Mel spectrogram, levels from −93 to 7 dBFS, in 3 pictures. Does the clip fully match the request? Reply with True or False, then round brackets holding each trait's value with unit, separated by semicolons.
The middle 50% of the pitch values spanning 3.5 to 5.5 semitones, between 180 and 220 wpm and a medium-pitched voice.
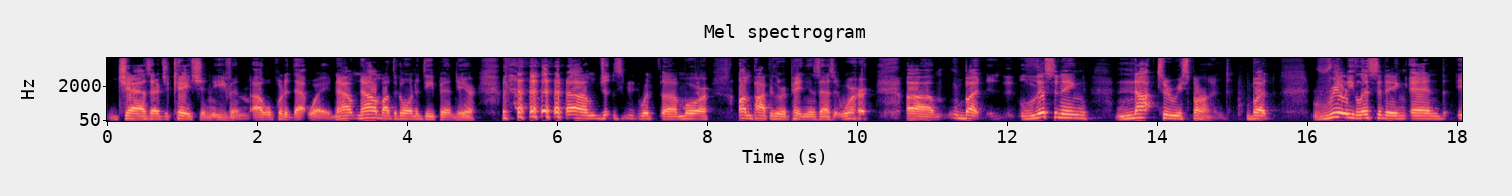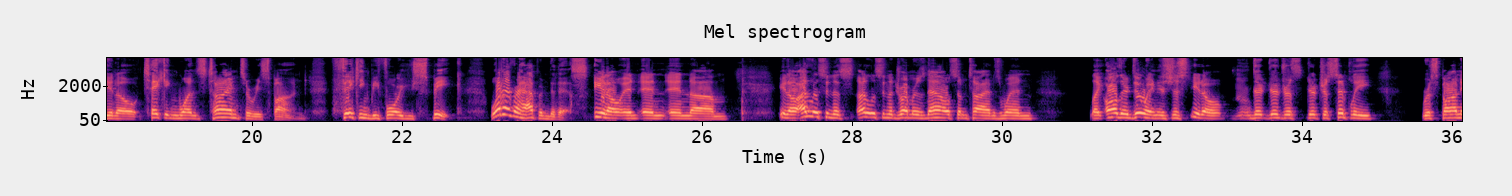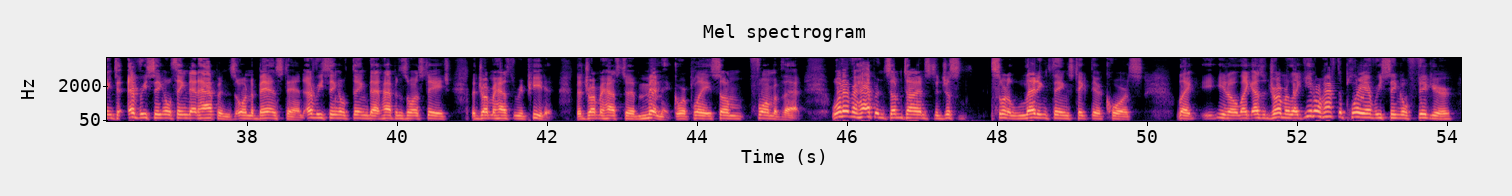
False (4.0 semitones; 165 wpm; 145 Hz)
